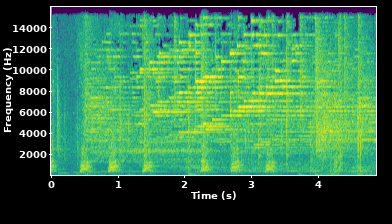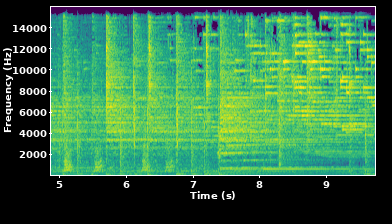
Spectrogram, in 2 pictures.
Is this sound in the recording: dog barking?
yes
